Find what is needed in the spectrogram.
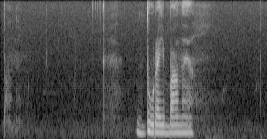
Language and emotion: Russian, angry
